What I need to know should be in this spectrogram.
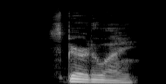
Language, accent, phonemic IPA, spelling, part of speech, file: English, Australia, /ˈspɪɹ.ɪt əˌweɪ/, spirit away, verb, En-au-spirit away.ogg
- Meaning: 1. To remove without anyone's noticing 2. To carry off through the agency of a spirit or through some magical means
